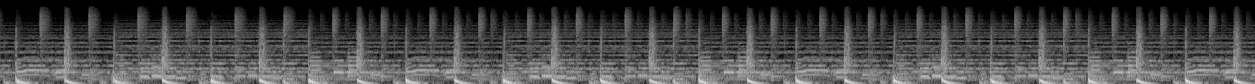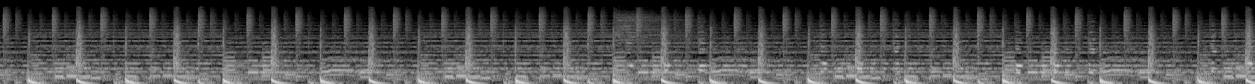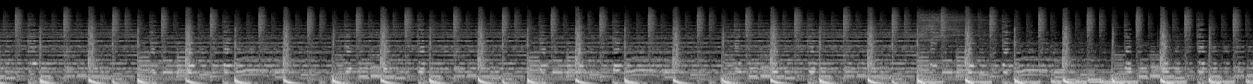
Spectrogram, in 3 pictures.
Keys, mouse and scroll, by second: 0.5 click, 0.7 scroll down 1, 2.2 scroll up 1, 3.3-3.9 scroll down 1, 4.5 click, 5.3 click, 6.1 scroll down 2, 7.3 click, 8.1 click, 9.0-9.7 drag, 10.7 click, 14.0 click, 14.5 click, 18.9 click, 19.7 click, 21.2 ., 21.5 0, 21.8 2, 22.1 Return, 25.2 i, 26.7 click, 27.5 click, 28.1 click, 29.1 1, 29.5 0, 29.7 0, 30.2 Return, 33.6-34.6 drag, 36.2 i, 37.2 click.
